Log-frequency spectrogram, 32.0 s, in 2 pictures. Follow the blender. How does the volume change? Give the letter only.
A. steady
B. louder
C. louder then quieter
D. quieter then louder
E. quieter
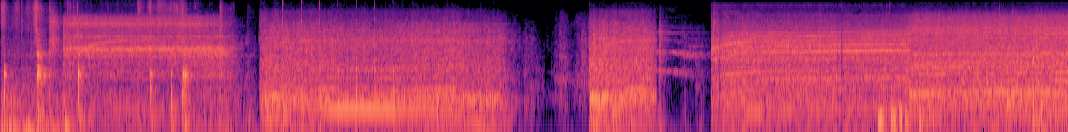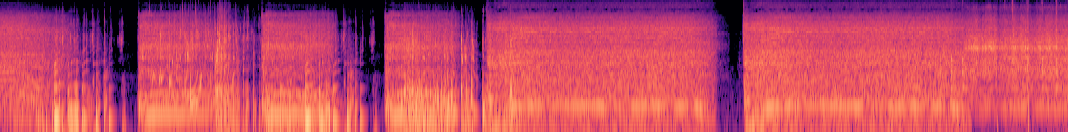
B.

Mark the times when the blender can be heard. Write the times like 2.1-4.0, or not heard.
0.0-31.9.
